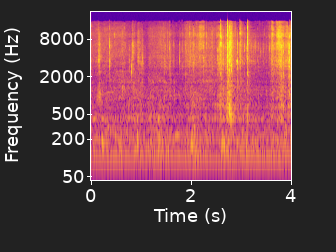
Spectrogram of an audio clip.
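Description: Baking paper crinkles as hands lift it.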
